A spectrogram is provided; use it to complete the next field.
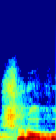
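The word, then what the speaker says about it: ਸ੍ਰਮ: अखर आ जी मम्मा, इस शब्द का पाठ उच्चारण करना वा जी श्रम।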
